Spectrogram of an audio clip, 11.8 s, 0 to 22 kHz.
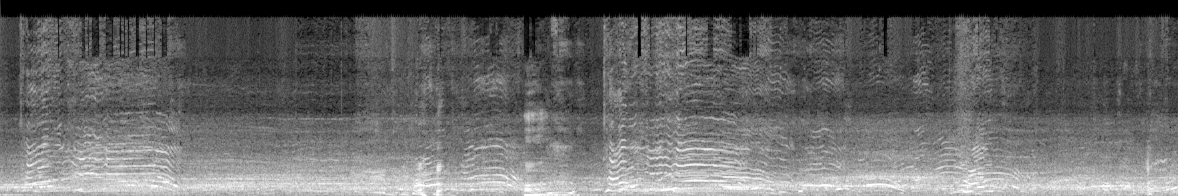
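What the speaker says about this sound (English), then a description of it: "Someone is yelling, but I can't hear you." A concert crowd at The Light Year Tour VIP soundcheck in Sydney, 2024, yells, whoops and cheers continuously, with a single voice briefly heard over the din.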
